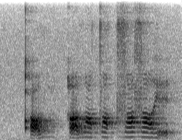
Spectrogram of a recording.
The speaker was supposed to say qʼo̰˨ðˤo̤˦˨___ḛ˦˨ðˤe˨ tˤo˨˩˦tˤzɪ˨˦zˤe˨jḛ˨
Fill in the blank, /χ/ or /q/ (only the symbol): q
